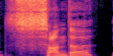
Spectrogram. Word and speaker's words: Sanda: then would later start training in Sanda.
